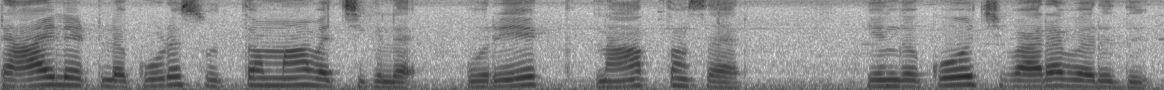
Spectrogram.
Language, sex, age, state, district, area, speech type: Tamil, female, 30-45, Tamil Nadu, Tiruvannamalai, rural, spontaneous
